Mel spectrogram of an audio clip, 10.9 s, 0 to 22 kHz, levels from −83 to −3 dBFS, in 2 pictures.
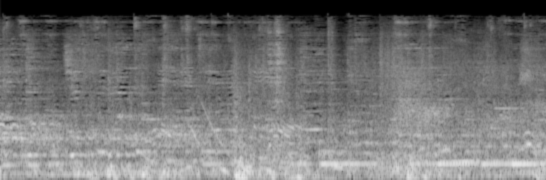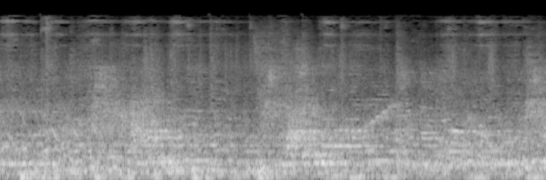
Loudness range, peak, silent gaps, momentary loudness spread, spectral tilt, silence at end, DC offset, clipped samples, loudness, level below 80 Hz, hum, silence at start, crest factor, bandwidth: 1 LU; -2 dBFS; none; 4 LU; -5 dB/octave; 0 s; under 0.1%; under 0.1%; -17 LUFS; -26 dBFS; none; 0 s; 14 dB; 16 kHz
